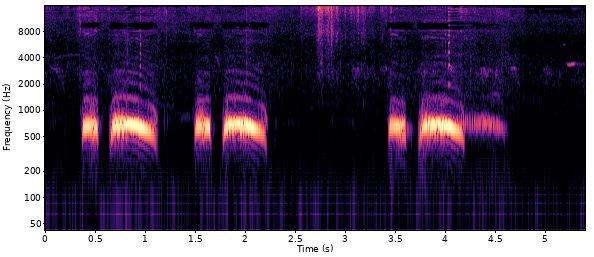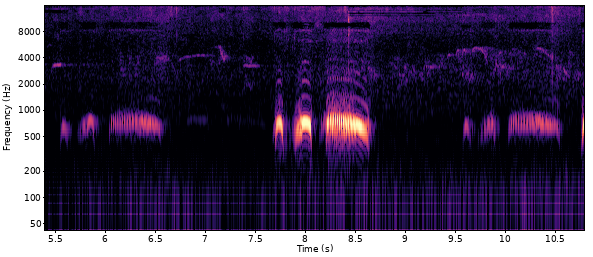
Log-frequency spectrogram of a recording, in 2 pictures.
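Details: Spotted dove voice meant for luring birds: clusters of two or three mellow coos, each ending in a drawn, sliding note, with a softer stretch midway and brief silences between phrases.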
